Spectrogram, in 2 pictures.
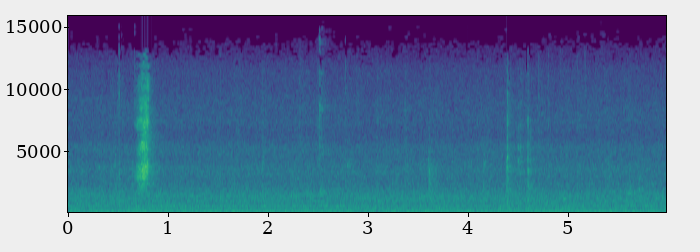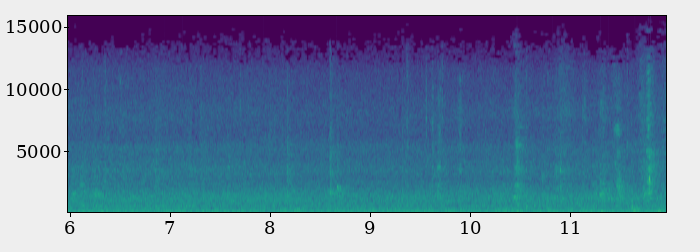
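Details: Indoor room with a steady low hum like a fan, a faint click near the start and scattered small taps and rustles; no clear animal voice.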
